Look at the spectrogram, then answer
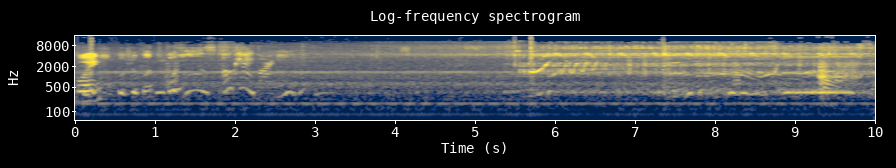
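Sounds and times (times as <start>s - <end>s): faint steady whine: 0.0s - 10.0s
television voices and music: 0.0s - 10.0s.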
